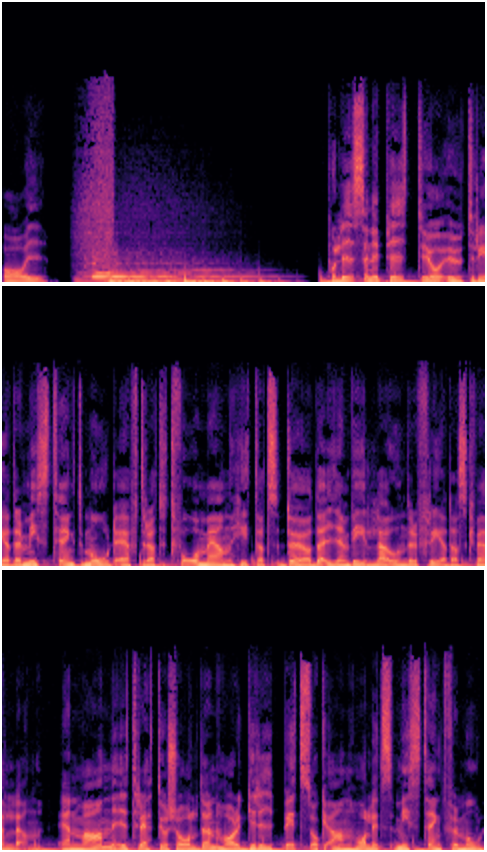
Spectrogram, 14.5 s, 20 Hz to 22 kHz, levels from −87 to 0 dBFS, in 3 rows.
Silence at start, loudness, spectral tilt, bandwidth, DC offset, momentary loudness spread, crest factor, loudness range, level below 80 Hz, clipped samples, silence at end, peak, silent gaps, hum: 0 s; -22 LUFS; -5.5 dB/octave; 16 kHz; under 0.1%; 7 LU; 14 dB; 2 LU; -28 dBFS; under 0.1%; 0 s; -6 dBFS; 0.59-0.66 s, 3.08-3.15 s; none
